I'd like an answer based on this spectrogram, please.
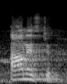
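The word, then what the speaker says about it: honest: बताने जा रहा हूं लेकिन उसका उच्चारण हिंदी वर्णमाला के अनुसार अगर स्वर से होता है तो वह भी एक एन का प्रयोग होगा जैसे ऑनेस्ट आप इसको ऑनेस्ट लिखते हैं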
